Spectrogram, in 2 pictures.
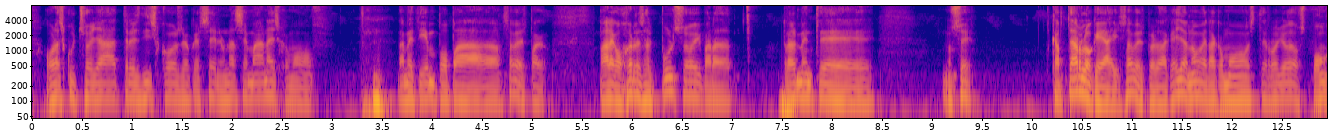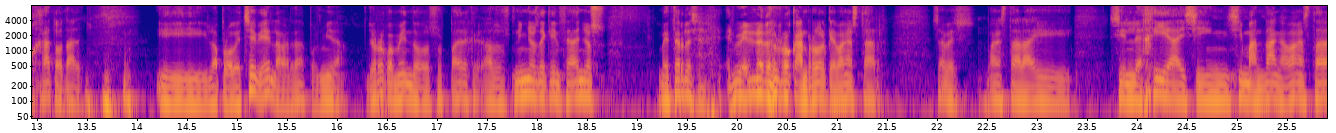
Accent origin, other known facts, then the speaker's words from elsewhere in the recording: O Grove, Galicia, Spain; Y Ogrove, que es de donde soy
